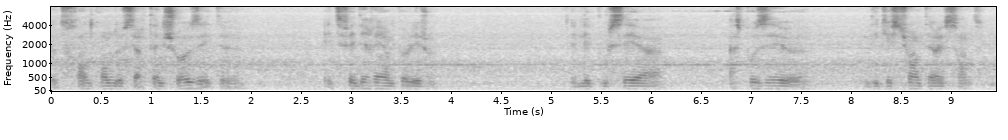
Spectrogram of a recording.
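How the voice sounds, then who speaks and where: In a calm tone with audible room echo, a man speaks at a fairly slow pace in a fairly low, monotone, flat voice, leaving long, frequent pauses. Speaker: YouTuber sharing personal spiritual experience. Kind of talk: personal vlog monologue. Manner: calm, measured; hesitant, with fillers.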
